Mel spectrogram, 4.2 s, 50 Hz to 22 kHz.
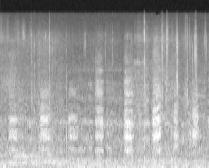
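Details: Golden Retrievers out walking in Osaka, Japan, in spring, recorded April 4, 2022: a parent and young dog walking together. Rhythmic breathy panting bursts, roughly twice per second, over steady low outdoor background rumble.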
